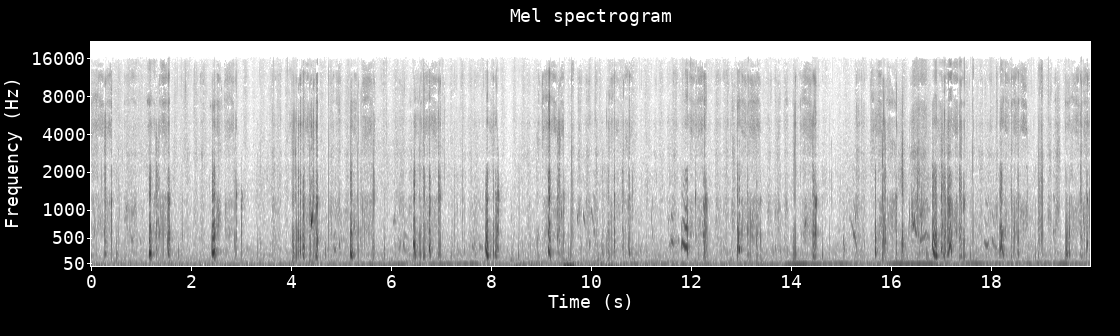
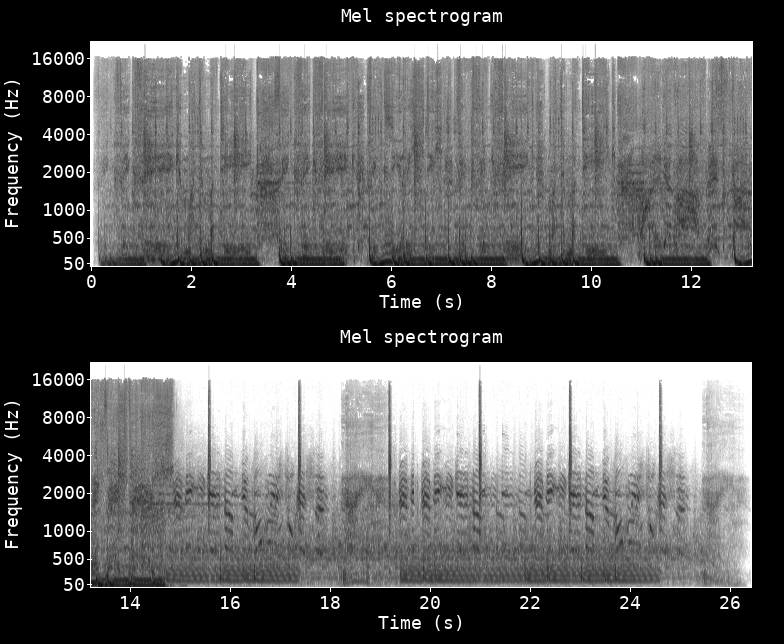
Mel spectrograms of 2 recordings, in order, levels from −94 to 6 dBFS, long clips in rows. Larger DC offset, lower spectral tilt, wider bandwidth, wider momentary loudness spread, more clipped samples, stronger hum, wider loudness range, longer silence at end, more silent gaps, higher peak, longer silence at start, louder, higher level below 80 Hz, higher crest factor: neither; about the same, -5 dB/octave vs -4.5 dB/octave; about the same, 16.5 kHz vs 17 kHz; first, 20 LU vs 10 LU; neither; neither; about the same, 5 LU vs 7 LU; second, 0 s vs 0.6 s; neither; second, -8 dBFS vs 0 dBFS; second, 0 s vs 0.15 s; second, -34 LUFS vs -12 LUFS; second, -44 dBFS vs -14 dBFS; first, 26 dB vs 10 dB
